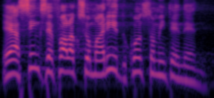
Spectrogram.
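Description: A man's voice: sits high, expressive, very fast, a bit bright, in a large hall. A male pastor preaching a sermon, calling questions out to the congregation.

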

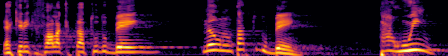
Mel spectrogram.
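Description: Male preacher, high voice, emphatic sermon delivery with questions to the congregation, long hall reverb. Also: expressive, moderate pace.

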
